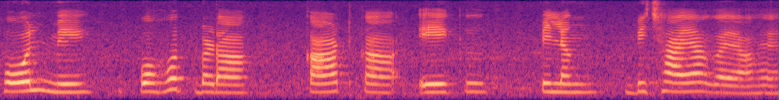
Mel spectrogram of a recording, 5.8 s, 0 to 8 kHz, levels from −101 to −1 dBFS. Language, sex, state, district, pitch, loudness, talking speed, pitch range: Hindi, female, Haryana, Jhajjar, 255 Hz, -18 LUFS, 115 wpm, 240-270 Hz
